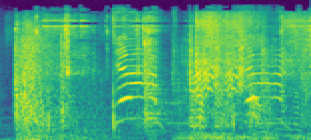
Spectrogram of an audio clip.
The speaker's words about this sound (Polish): Ok, co do drzwi, jest to obiekt, którego nie można przejść, więc jest taki dźwięk, kiedy walniemy do drzwi.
